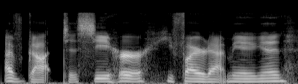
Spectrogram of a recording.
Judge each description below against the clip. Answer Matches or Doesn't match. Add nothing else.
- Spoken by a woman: Doesn't match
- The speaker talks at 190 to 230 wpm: Matches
